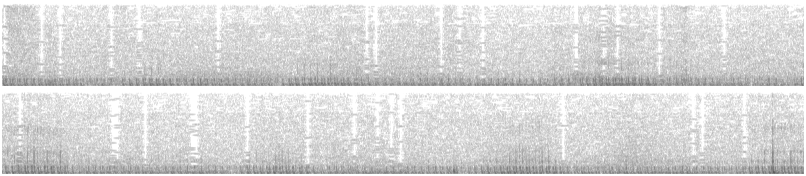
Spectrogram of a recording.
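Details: Persian kitten purring, a low, steady rumbling purr throughout with soft rhythmic pulses and faint room noise.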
